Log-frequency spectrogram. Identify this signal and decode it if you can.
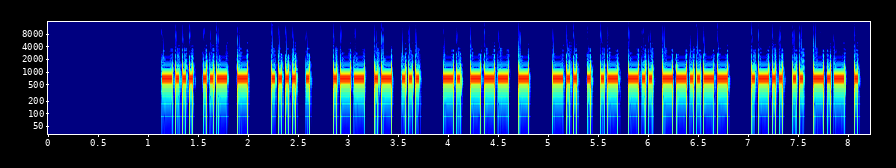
Morse code, heard as a keyed tone, about 34 wpm, 700 Hz. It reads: BUT HE WAS NOT DEAD, LIKE
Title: Sentences from Top 1500 Words 35wpm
